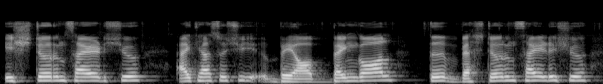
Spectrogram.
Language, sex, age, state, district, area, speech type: Kashmiri, male, 30-45, Jammu and Kashmir, Anantnag, rural, spontaneous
